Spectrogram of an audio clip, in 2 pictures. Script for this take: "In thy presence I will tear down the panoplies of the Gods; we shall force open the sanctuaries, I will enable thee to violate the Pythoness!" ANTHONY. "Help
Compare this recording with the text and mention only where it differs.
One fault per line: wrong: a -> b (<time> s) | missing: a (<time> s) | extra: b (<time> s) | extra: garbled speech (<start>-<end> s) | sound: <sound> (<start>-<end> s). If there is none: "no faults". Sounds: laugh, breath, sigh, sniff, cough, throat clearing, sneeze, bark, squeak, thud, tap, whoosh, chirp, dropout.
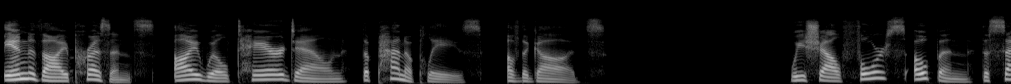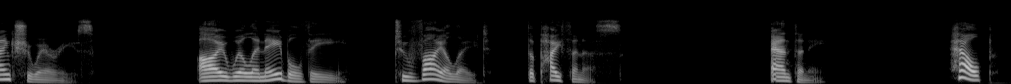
no faults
